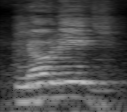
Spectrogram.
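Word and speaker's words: knowledge: ई डी जी ई नॉलेज का spelling होता है नॉलेज के नहीं बोलते हैं के एओड नलेज के एओड के एन एक साथ रहेगा तो के का उच्चारण नहीं होगा फिर बताते हैं समझ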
